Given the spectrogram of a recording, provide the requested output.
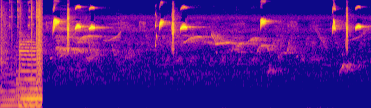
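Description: Sri Lanka hanging parrot giving thin, shrill, very high squeaks in quick pairs and triplets, spaced over several seconds, after a brief burst of music.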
